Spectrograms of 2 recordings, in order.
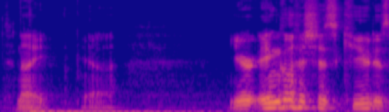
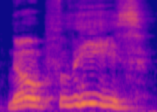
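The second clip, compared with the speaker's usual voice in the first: loud pleading; 9 semitones higher, 12 dB louder, much slower than usual. Real, not acted. Begging chat to stop.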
